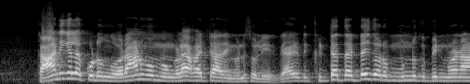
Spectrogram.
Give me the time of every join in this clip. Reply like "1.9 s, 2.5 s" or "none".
none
